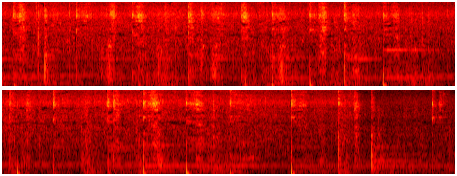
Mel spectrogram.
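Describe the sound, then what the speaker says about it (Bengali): Chopped onions frying in a pan, a continuous bright sizzle punctuated by rapid repeated clacks and scrapes of a spatula stirring against the metal, close and steady with no voices. "এবার এর মধ্যে দিয়ে দেবো পেঁয়াজ কুচি। এবার ভালো করে ভেজে নেব।"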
